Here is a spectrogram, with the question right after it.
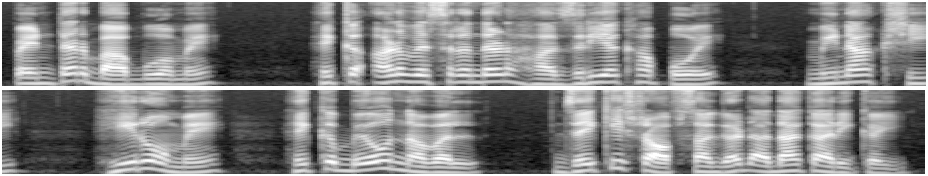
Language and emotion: Sindhi, neutral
